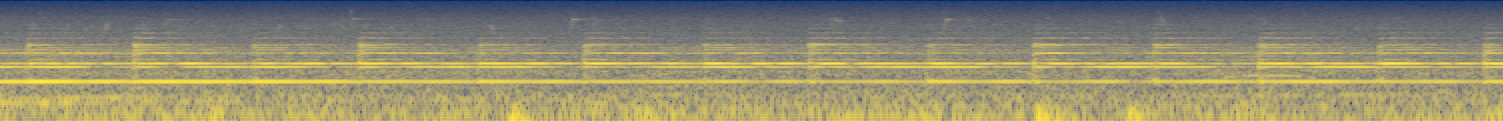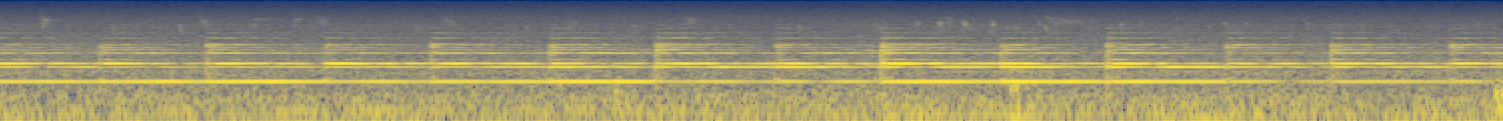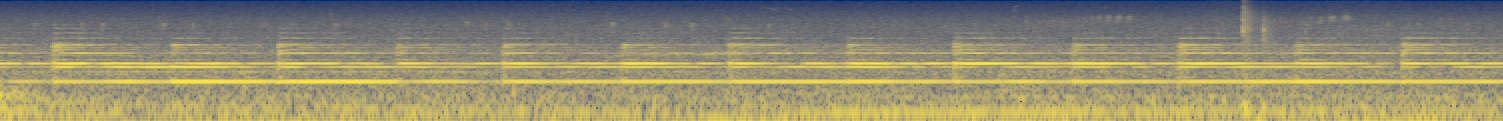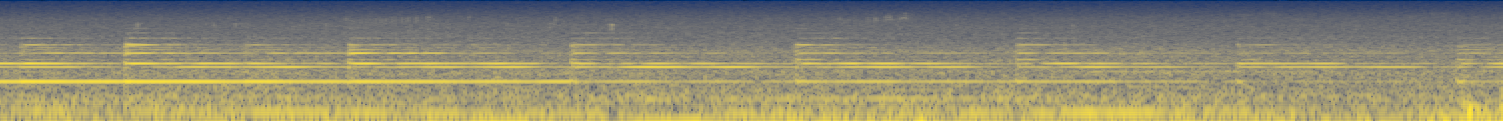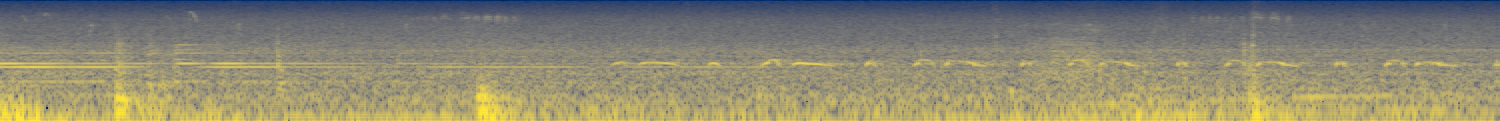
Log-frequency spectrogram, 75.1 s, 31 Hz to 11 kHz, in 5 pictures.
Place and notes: reichwalde, robert koch str, country camp for school pupils, morning bells
early in the mornig, the bells of the nearby church
soundmap d - social ambiences & topographic field recordings
17 September, 09:24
